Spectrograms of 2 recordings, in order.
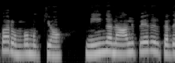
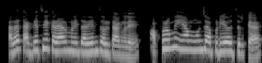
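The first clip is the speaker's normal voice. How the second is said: ordinary talk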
